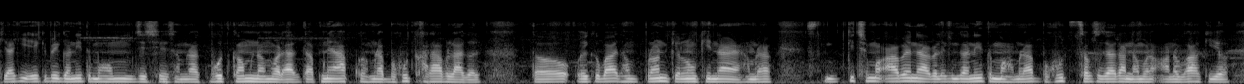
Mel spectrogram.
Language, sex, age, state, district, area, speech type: Maithili, male, 18-30, Bihar, Darbhanga, rural, spontaneous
